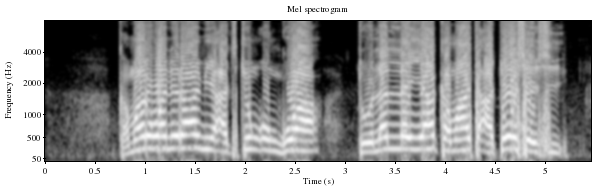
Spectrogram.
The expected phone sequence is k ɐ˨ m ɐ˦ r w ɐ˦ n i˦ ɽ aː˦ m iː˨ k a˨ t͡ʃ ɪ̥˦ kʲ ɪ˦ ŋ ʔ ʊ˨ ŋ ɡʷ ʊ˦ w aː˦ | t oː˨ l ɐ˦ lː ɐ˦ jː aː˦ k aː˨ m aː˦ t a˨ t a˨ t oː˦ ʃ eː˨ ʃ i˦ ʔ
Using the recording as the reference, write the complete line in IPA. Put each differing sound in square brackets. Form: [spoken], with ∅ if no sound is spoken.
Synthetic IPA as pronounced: k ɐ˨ m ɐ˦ r w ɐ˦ n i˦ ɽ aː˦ m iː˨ [ʔ] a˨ t͡ʃ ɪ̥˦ kʲ ɪ˦ ŋ ʔ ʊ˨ ŋ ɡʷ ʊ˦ w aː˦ | t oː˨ l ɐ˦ lː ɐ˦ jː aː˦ k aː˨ m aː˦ t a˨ [ʔ] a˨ t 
